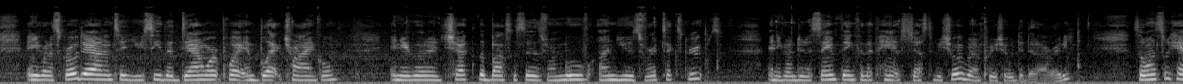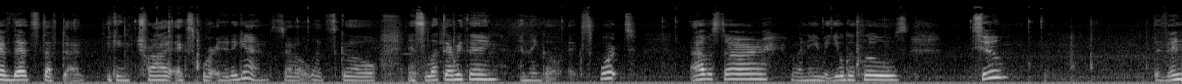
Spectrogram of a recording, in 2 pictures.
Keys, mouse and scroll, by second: 0.2-3.0 scroll down 5, 3.0 click, 8.0 right click, 9.1 click, 13.4 shift+right click, 14.9 click.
